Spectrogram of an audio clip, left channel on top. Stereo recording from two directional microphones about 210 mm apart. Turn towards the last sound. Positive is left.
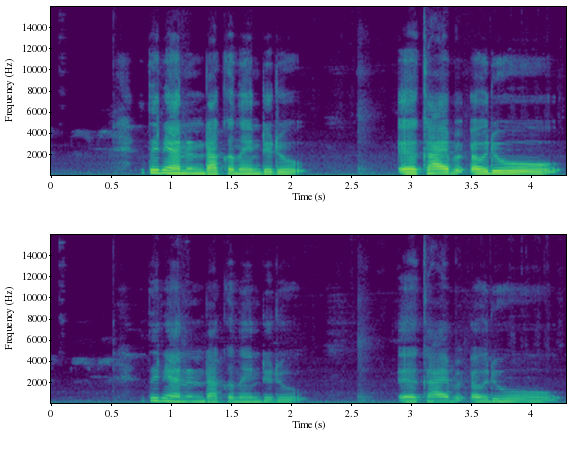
turn(degrees=25)  # may be behind; listen again after turning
